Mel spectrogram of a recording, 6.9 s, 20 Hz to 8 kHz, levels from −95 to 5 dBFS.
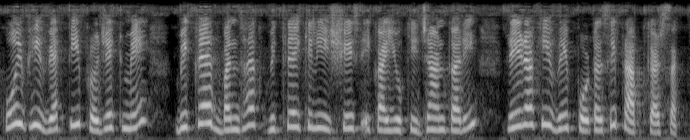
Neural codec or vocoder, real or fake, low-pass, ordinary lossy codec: codec, 16 kHz, 4.8 kbps, FACodec; fake; none; none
